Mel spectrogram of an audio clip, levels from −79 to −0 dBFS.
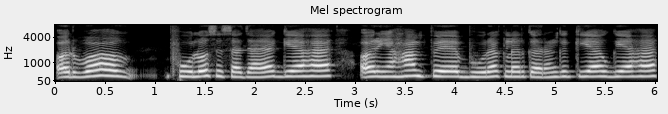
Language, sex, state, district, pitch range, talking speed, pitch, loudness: Hindi, female, Jharkhand, Palamu, 260-285 Hz, 170 wpm, 270 Hz, -13 LUFS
